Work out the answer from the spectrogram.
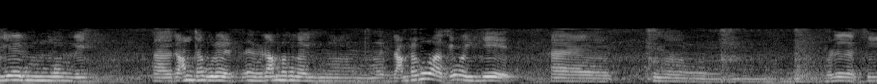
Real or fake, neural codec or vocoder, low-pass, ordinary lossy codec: fake; codec, 44.1 kHz, 3.4 kbps, Pupu-Codec; 5.4 kHz; AAC, 48 kbps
